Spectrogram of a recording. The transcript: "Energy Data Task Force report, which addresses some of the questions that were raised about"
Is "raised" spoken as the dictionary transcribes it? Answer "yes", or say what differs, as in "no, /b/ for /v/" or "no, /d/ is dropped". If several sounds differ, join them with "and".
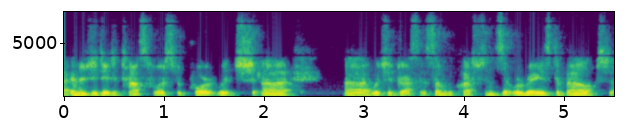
yes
